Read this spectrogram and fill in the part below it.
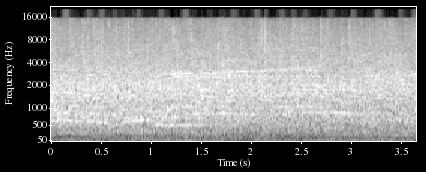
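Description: Audience in a large hall cheering and applauding, a loud continuous wash of many hands clapping together with faint crowd voices, no speech on top.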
